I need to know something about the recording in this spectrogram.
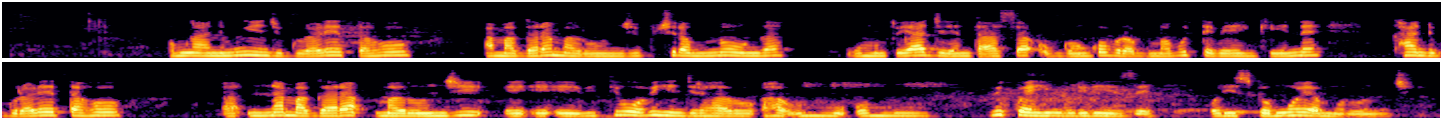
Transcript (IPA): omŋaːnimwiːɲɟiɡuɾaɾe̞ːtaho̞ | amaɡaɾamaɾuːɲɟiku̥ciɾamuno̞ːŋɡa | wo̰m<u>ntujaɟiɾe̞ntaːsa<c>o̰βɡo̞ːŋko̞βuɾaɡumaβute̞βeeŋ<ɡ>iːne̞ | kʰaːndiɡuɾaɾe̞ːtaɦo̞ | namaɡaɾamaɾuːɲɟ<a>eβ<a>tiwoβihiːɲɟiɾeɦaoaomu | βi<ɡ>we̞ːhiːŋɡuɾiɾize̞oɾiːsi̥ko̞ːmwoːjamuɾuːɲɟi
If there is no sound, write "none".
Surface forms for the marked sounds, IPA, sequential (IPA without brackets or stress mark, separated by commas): uː, ʔ, k, i, i, k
